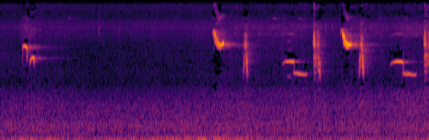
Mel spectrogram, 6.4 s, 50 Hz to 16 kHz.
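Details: Singing nightingale in a little woodland by a house, late June 2015; after a brief early whistle and a long pause, crisp sweeping whistles, click notes and level piping tones arrive in two close phrases.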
